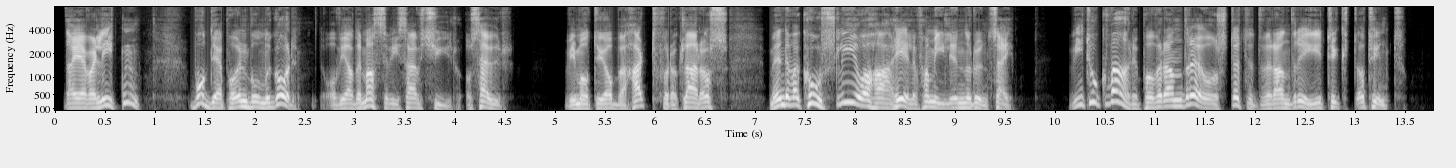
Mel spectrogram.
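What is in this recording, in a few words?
Norwegian dub man, male; norsk; mann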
